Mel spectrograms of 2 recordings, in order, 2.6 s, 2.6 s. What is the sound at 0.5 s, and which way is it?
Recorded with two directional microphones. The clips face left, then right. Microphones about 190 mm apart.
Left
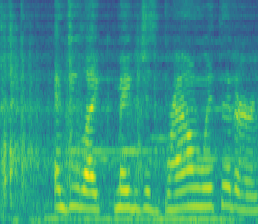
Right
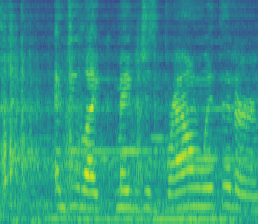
Speech, 50° left (ahead or behind).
